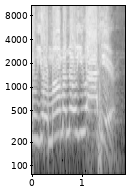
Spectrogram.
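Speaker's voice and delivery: loud, mean, play-acted vicious, cutting taunt. Retelling an opponent's taunt before the snap: imitating Deacon Jones's mean, vicious voice. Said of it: "he said it in such a mean, vicious way".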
